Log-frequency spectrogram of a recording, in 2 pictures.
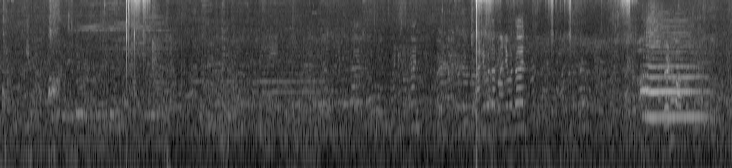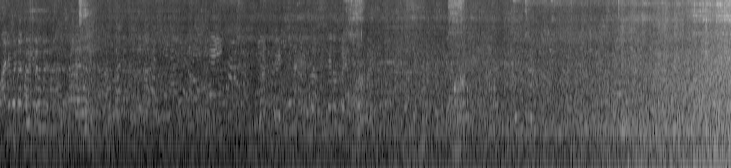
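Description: A crowd murmurs on a railway platform.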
